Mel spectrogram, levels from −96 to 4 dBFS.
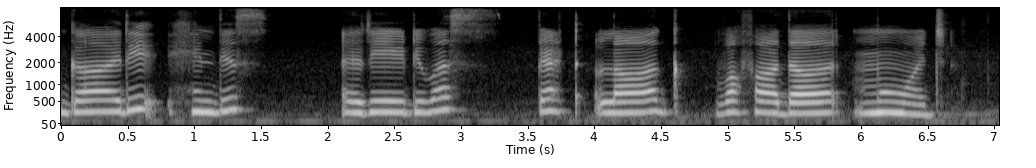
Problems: none marked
